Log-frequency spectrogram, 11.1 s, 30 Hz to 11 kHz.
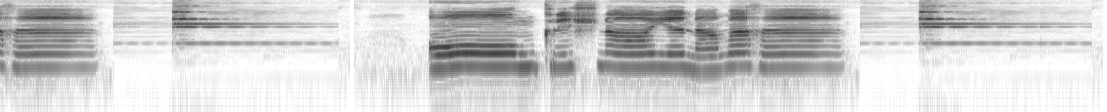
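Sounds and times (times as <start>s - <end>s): bell ringing: 1.1s - 3.4s, 8.6s - 11.0s.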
